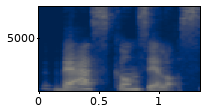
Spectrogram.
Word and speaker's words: Joana Vasconcelos: her name is Joana I am going to mispronounce this. Joana Vasconcelos, right? Vasconcelos, yes.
